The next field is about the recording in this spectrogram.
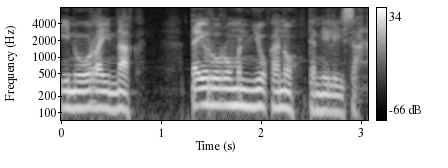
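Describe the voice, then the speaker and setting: A man playing a concerned father questioning his children in an expressive way, in a radio comedy drama. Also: mid-range voice, fairly quick, clear, resonant tone, no room sound, lightly acted.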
